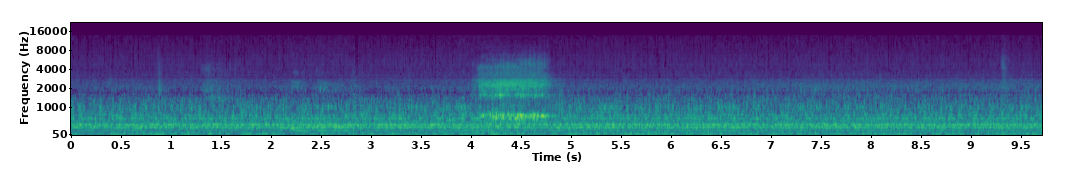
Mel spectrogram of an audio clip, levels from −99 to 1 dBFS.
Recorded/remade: remade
